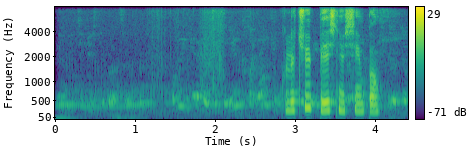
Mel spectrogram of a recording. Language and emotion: Russian, neutral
